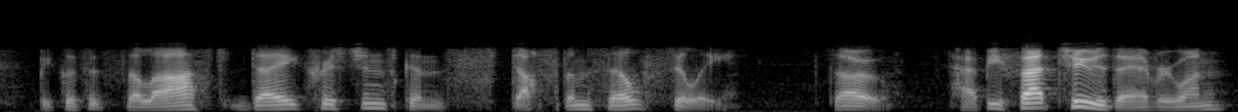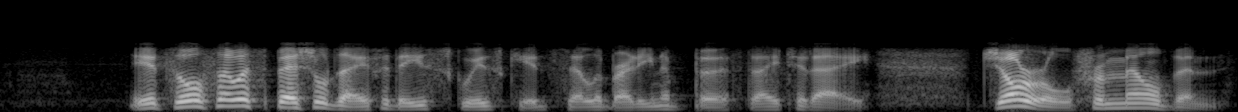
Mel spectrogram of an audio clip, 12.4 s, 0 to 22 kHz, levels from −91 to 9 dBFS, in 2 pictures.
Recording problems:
phone-call audio; nothing above 3 kHz

